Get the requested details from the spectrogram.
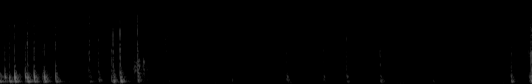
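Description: A full red Palmolive hand soap in a clear plastic pump bottle, about 500 ml, is held in one hand and tapped quickly with the fingernails of the other hand. A fast cluster of crisp clicks with a hollow low thump opens the clip, then scattered, quieter taps follow. Each tap is short and dry, dying away almost at once.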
